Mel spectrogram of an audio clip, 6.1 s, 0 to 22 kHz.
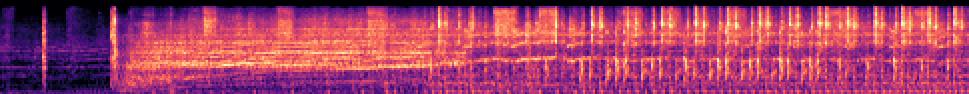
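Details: Champion motor grader with Detroit two-stroke diesel, locked up 7 years, freed with Marvel Mystery Oil, now fed clean fuel from a bucket: starter cranks, engine catches into a steady busy rattle with rising whine.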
